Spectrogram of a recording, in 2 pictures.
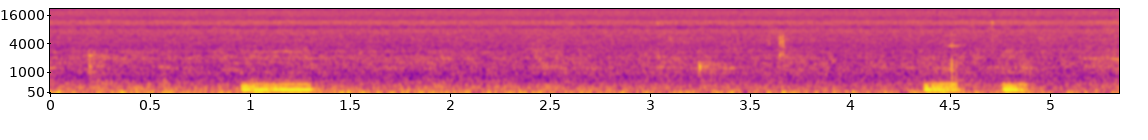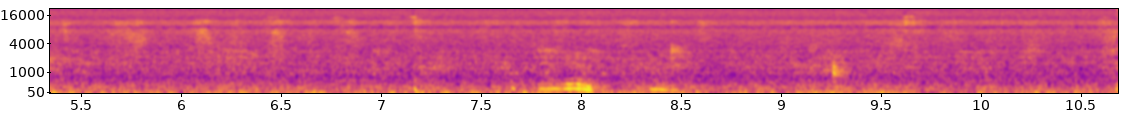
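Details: Chii the cat snoring while asleep on a lap, possibly being stroked; low rasping snores at roughly three-to-four-second intervals, some doubled, amid quiet room noise and occasional phone rustling.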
